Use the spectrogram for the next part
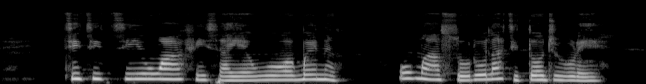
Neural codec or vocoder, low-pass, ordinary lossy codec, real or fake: none; none; none; real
